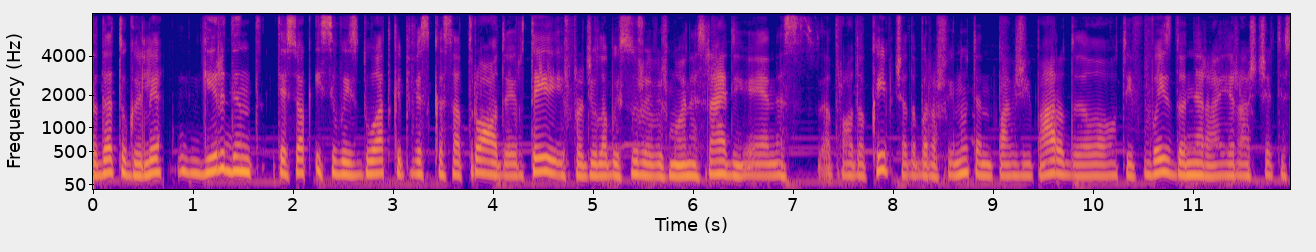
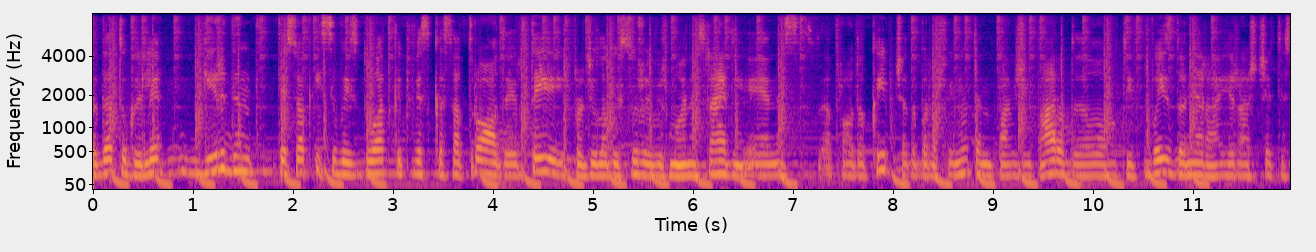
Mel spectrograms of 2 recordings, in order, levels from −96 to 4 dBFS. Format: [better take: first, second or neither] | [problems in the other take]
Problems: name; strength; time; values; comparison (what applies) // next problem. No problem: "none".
first | background sound (Drum kit); 9 dB below the speech // room echo; dies away in 1 s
